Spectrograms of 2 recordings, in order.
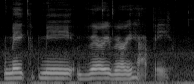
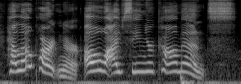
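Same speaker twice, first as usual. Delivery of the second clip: excited greeting; 13 semitones higher, 6 dB louder than usual. Real, not acted. Greeting a raccoon outside with a loud high coo.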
